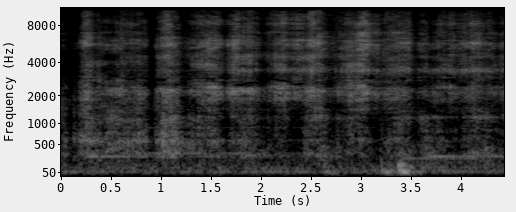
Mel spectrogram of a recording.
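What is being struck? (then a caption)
Wooden salad fork and spoon. A solid wooden salad fork held in one hand is scraped and rubbed along a solid wooden salad spoon held in the other. It makes a quiet, dry, bright rasping sound in uneven back-and-forth strokes, with a brief low thump near the end.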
